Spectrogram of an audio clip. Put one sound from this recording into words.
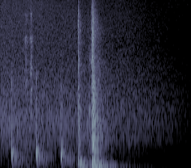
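A door opens and shuts with a thump.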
